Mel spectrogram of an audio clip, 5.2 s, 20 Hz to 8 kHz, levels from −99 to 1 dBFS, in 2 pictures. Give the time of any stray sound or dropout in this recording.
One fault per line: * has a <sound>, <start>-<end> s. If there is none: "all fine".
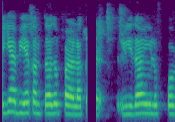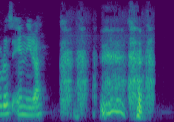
* has a dropout, 1.3-1.4 s
* has a laugh, 3.5-5.0 s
